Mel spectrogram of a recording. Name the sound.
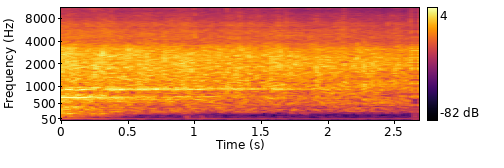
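congregation applauding and cheering for the Lord Jesus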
